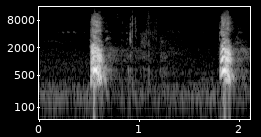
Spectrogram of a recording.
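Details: Pet German Shepherd called Shiva, playing with a duck toy, gives two sharp single barks about 1.3 seconds apart, with quiet between them.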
